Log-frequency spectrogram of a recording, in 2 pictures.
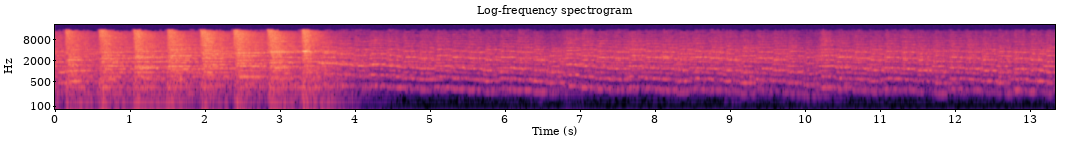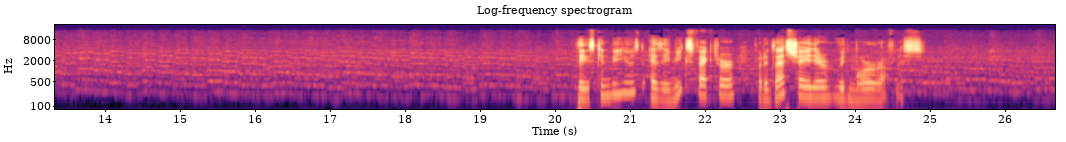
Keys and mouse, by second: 0.3-4.9 drag, 4.6 shift+d, 6.2 x, 6.7-8.8 drag, 9.0 click, 9.6 click, 10.2 click, 10.2 shift+d, 10.8 click, 11.9 click, 13.3-14.9 drag, 15.1 click, 16.2 click, 17.2 middle click, 17.9 ctrl+s, 18.6 middle click, 19.6 middle click, 20.7 middle click, 21.5 click, 21.5 shift+d, 22.8 click, 23.4 click, 24.8 click, 25.8 click.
